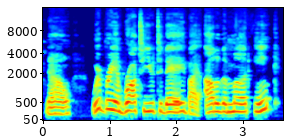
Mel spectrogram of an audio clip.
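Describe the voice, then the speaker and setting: A woman's voice: normal speed, vocal fry. A woman hosting a casual talk show, chatty and upbeat, encouraging listeners to call in. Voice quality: describes her own voice as deep. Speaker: show host. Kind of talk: casual radio-style talk show chat.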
